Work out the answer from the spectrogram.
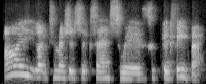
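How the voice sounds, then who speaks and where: A woman's voice: mid-range voice, animated, unhurried, a little mellow. A woman answering casually as an interview guest who co-writes an audio drama.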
